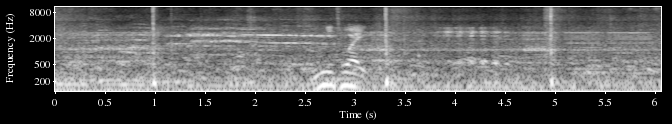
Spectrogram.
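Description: Coins clink as they drop into a coin slot.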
